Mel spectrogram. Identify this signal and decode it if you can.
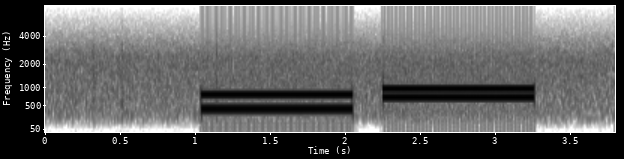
Aircraft SELCAL, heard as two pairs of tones. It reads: DK-JM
